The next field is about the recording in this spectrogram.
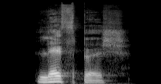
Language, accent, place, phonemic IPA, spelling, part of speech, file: German, Germany, Berlin, /ˈlɛsbɪʃ/, lesbisch, adjective, De-lesbisch.ogg
- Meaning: 1. lesbian (of a woman, attracted to other women) 2. lesbian (homosexual between women) 3. Lesbian (of or pertaining to the island of Lesbos)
